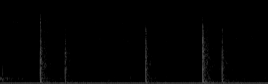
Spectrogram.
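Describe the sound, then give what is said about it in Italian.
A red marker squeaks and taps across a board as words are written, in about five short, quick strokes at uneven intervals, fairly quiet against a faint background hum, with no one talking. “Quindi, quindi la ragione, adesso ci metto qui, la ragione è un fatto di teoria, lo metto rosso, fatto di teoria”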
